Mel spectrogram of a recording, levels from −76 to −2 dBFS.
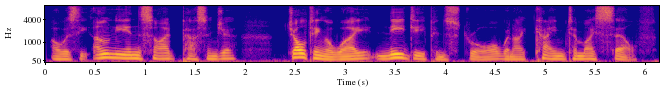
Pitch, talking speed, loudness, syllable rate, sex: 115 Hz, 165 wpm, -19 LUFS, 4.5 syllables/s, male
